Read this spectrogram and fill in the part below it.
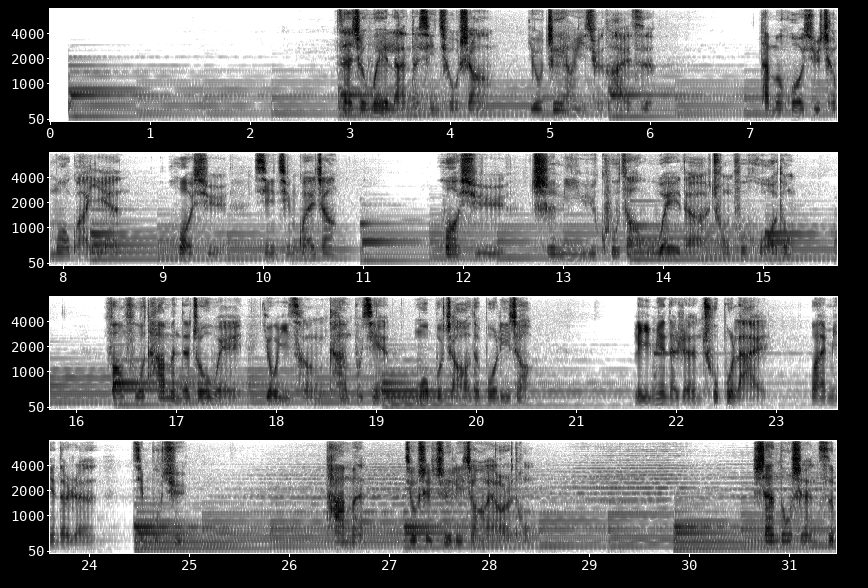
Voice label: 纪录片混音

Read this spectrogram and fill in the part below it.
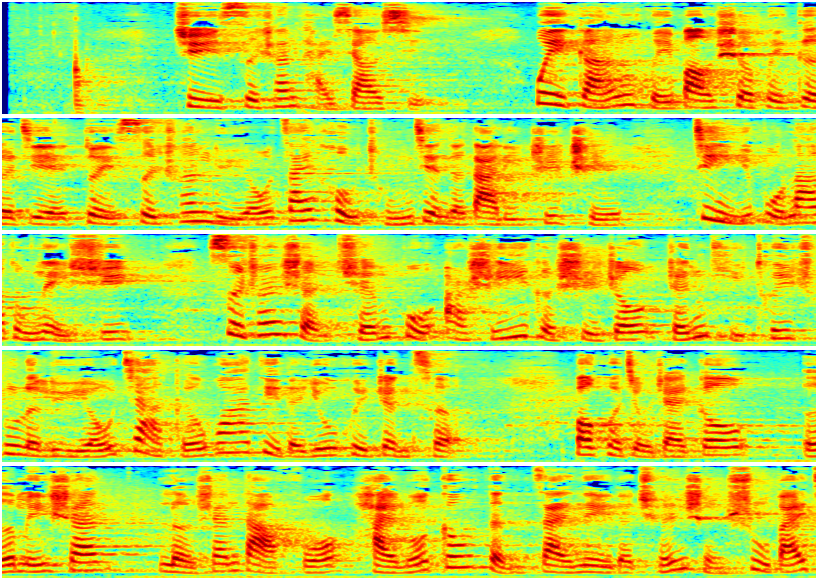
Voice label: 新闻

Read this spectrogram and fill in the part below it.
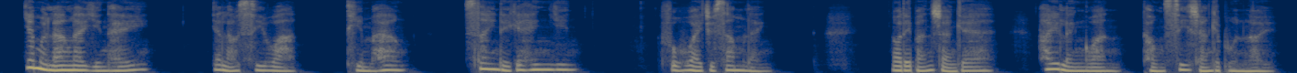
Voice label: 粤情感类

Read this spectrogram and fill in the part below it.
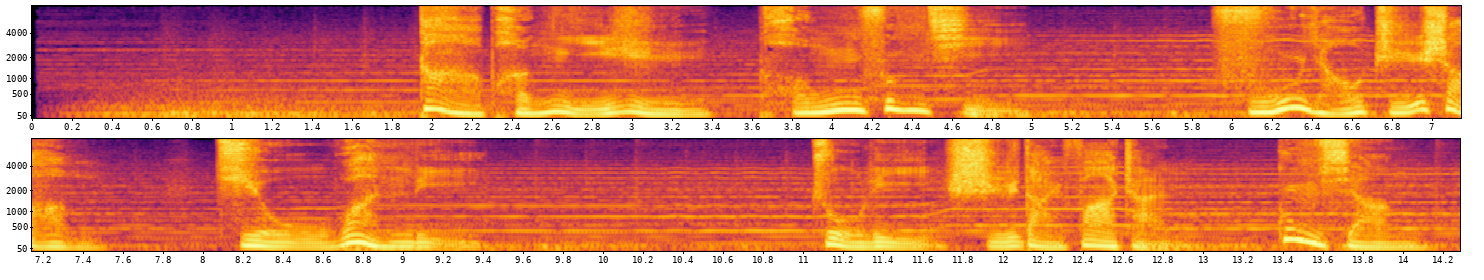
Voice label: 宣传片大气磅礴; 华彩城

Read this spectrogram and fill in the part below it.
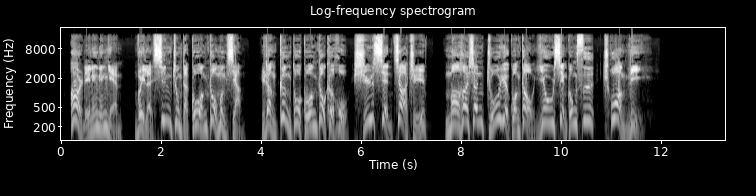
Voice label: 专题 大气; 马鞍山

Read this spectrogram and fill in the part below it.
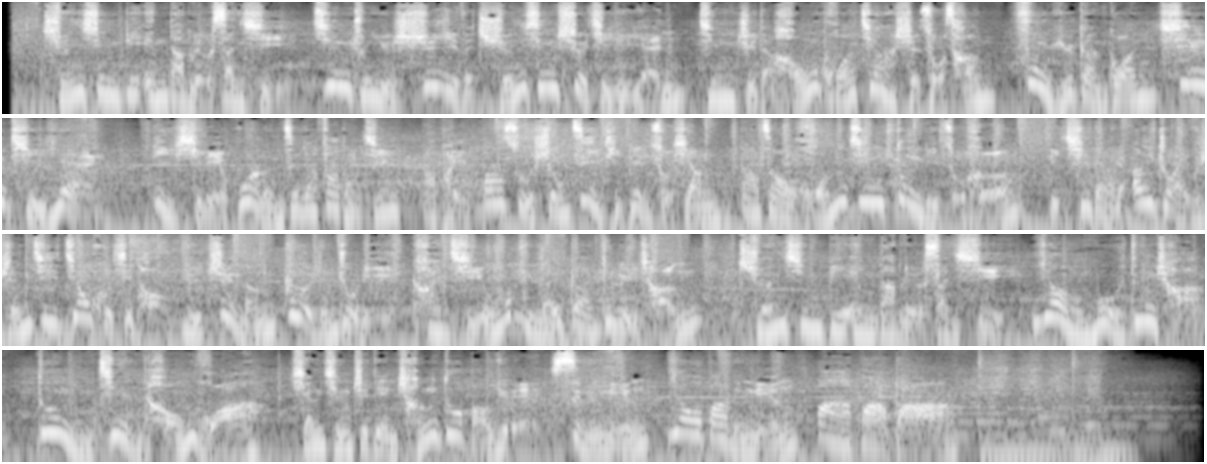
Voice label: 广告汽车

